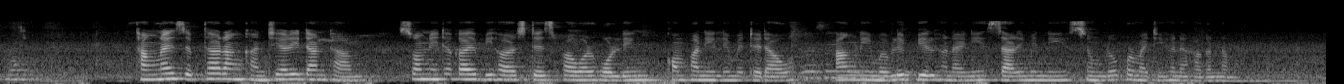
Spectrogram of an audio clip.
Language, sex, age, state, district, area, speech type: Bodo, female, 18-30, Assam, Kokrajhar, urban, read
